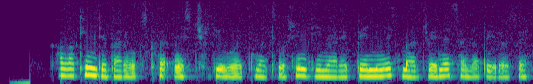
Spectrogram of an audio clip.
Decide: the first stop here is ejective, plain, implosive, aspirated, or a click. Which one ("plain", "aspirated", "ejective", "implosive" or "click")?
aspirated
